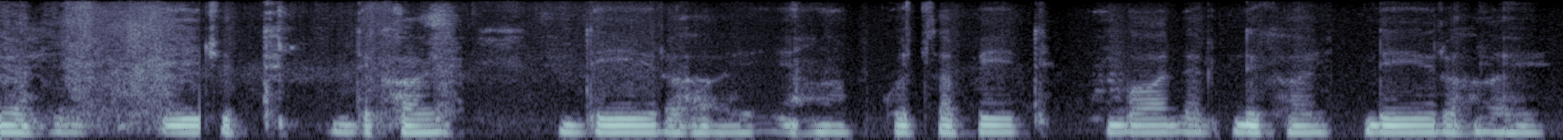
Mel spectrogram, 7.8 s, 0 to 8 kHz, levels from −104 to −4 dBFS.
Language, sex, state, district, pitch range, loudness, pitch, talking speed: Hindi, male, Uttar Pradesh, Hamirpur, 105-110 Hz, -39 LUFS, 110 Hz, 115 wpm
